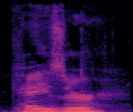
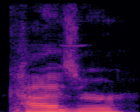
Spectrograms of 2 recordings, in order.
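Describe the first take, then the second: First: Kaiser said as KAY-zer; first vowel of Kaiser like "day"; KAY-zer pronunciation. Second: Kaiser said as KY-zer; first vowel of Kaiser like "eye"; KY-zer pronunciation. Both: Shown as a demonstration. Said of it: "I'm gonna pronounce it Kaiser".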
